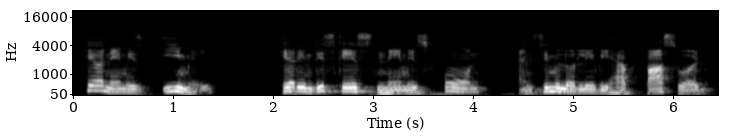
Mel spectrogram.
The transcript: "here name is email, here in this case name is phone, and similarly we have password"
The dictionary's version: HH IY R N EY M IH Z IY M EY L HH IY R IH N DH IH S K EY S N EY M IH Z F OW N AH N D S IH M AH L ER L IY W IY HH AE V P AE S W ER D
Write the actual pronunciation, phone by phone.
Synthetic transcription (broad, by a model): HH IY R N EY M IH Z IY M EY L HH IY R IH N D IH S K EY S N EY M IH Z F OW N AH N D S IH M AH L ER L IY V IY HH AE V P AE S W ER D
